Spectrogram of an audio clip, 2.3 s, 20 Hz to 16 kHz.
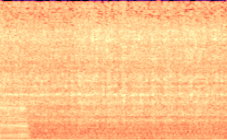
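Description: Honda CB1000R's inline-four engine and exhaust running at a steady, even pitch as the motorcycle cruises along the road.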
